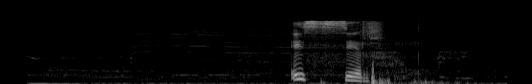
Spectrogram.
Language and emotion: Russian, neutral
